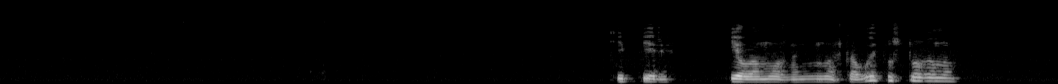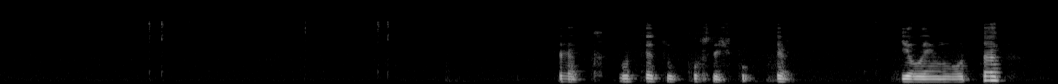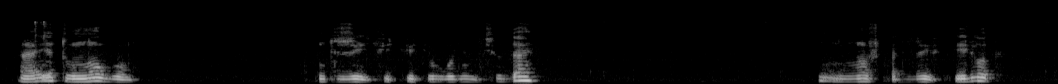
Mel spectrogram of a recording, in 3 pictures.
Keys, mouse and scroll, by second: 0.1 middle click, 1.7 middle click, 3.0 click, 12.4 middle click, 14.2 click, 14.9 g, 17.9 r, 21.4 click, 24.2 g, 28.1 r, 29.4 g, 31.5 click.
